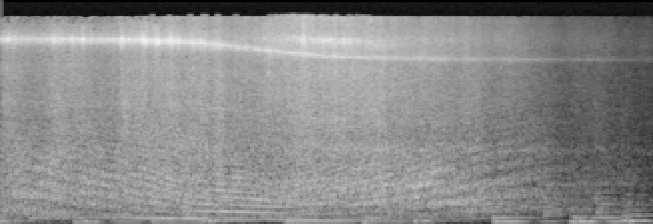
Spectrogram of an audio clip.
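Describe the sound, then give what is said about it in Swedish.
A propeller airplane drones steadily overhead, its engine roar loud and sustained with a slowly shifting pitch as it passes, then easing slightly toward the end. “Flygplan.”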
